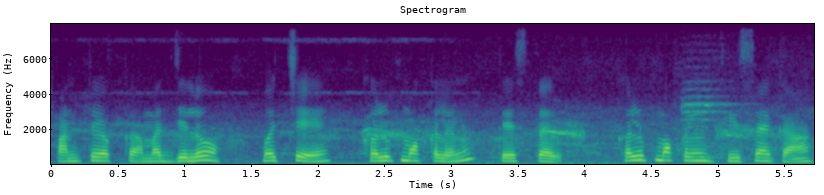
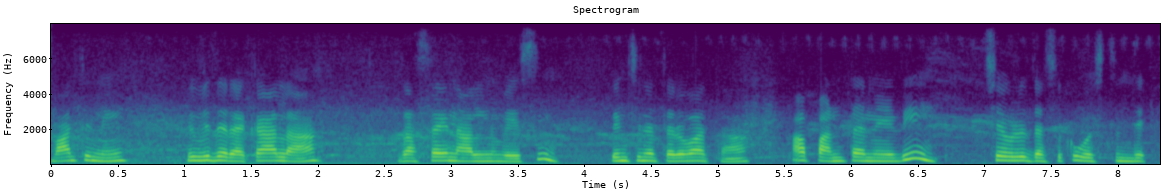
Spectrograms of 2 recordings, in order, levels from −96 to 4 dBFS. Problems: constant background noise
